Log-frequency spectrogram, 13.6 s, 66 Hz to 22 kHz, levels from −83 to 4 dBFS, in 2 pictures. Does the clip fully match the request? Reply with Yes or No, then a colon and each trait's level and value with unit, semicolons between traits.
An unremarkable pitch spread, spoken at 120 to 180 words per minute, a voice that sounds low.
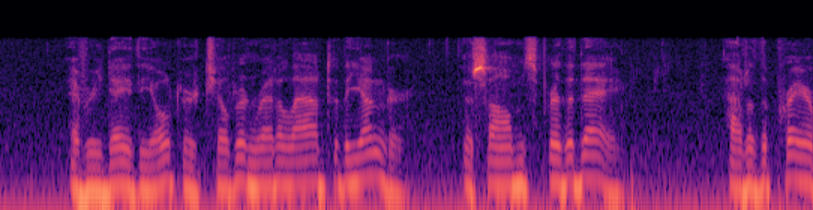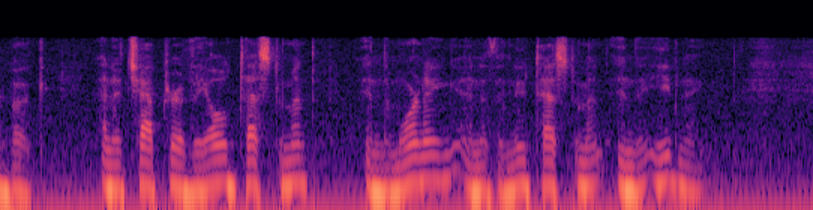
Yes: average, 3.5 semitones; average, 170 wpm; low, 125 Hz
